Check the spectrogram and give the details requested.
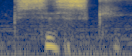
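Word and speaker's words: Siskiyou: July 2000 state California sis sisu County that's how I pronounce right s i s k i y u County location details the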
